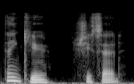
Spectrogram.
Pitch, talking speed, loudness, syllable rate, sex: 120 Hz, 180 wpm, -19 LUFS, 3.8 syllables/s, male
